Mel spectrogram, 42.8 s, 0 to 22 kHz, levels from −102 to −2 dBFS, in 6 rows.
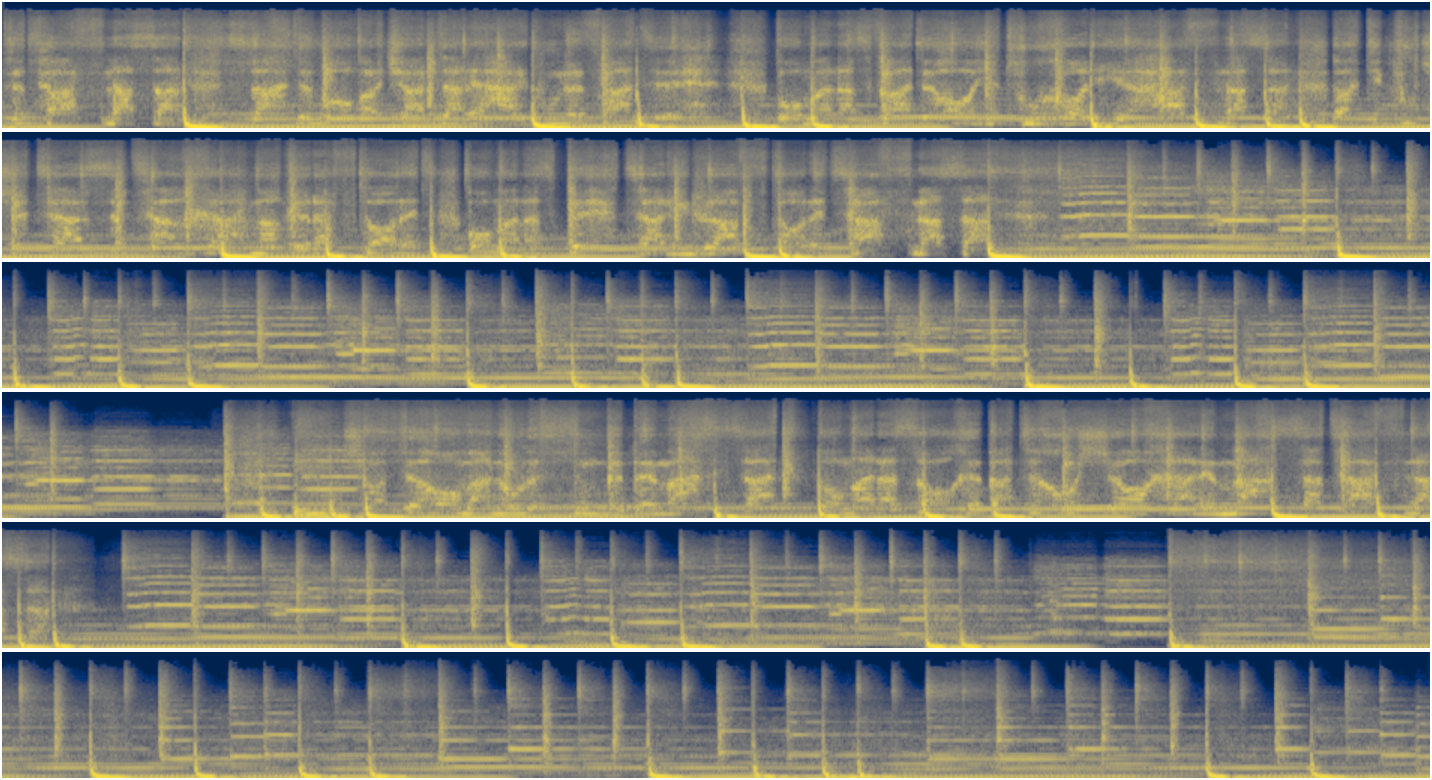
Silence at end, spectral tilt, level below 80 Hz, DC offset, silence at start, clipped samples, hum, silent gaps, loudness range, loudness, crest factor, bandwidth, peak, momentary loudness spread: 0 s; -5 dB/octave; -18 dBFS; under 0.1%; 0 s; under 0.1%; none; none; 4 LU; -18 LUFS; 14 dB; 16 kHz; -2 dBFS; 8 LU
